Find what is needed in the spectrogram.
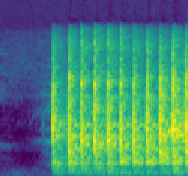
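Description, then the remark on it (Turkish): Loud, rapid pounding on a door at night to wake a sleeper starts abruptly and keeps going in a steady, insistent series of heavy knocks, with no voices. “Kıracaksın kapıyı.”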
